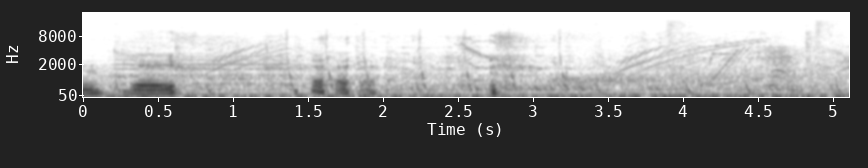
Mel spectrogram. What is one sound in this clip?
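A game character fires laser shots with sharp electronic zaps.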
